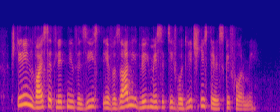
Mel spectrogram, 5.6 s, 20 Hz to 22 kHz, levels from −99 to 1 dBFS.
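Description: The clip is speech with heavy Opus voice compression throughout. The band stops sharply, with nothing above 8.7 kHz. That points to the wideband SILK mode, the linear-prediction coder Opus uses for voice. The excitation is coded coarsely, so the voice sounds muffled, hoarse and slightly robotic. The damage is heavy and fits a very low bitrate, around 10 kbps. Too few bits are left to model the fine detail of the waveform.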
